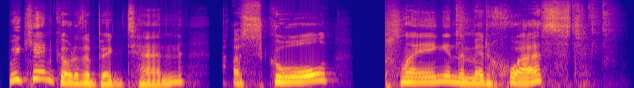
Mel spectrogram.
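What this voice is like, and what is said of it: Hoity-toity posh snooty voice. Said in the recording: “I've been doing that accent a little bit ... all the higher up fucking hoity-toity educational people being like”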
